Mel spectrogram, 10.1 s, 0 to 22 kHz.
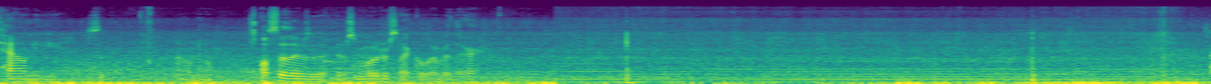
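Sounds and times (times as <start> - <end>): steady low hum: 0.0 - 10.0
wind buffeting microphone: 0.0 - 10.0.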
